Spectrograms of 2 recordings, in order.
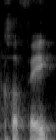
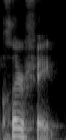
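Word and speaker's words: Clerfayt: I said it wrong, not Cliff Fate. Clear Fate.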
